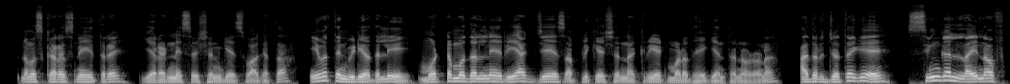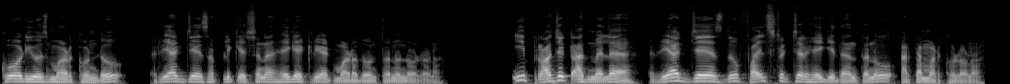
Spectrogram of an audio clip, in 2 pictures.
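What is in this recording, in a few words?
Kannada male Elearning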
